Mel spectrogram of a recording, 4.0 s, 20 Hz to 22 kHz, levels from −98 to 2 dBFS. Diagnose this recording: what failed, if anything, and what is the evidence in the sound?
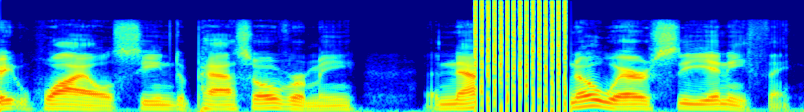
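Playback link, 2.37 to 2.86 s: loud static bursts of 5.33 ms at 31.25 Hz indicate a compressed stream played as audio, fitting undecoded AC-3 data.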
